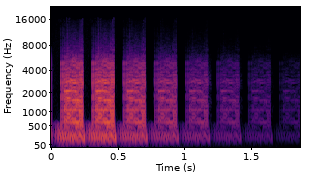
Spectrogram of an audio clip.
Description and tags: I timestretched and waveshaped a kick and got this out of it. Enjoy!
